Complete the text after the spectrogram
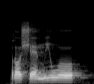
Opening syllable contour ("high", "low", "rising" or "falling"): low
